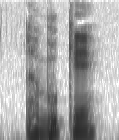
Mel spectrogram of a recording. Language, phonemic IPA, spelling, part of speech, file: French, /bu.kɛ/, bouquet, noun, Fr-bouquet.ogg
- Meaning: 1. bouquet, bunch 2. a set or selection of something 3. a group of trees forming a grove 4. aroma, bouquet (scent of wine)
